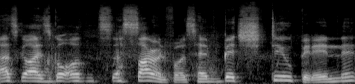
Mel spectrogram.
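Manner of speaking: very high, loud, shrill put-on British accent. Quoting a meme picture, as british people would say it: british accent. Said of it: "British people be like".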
